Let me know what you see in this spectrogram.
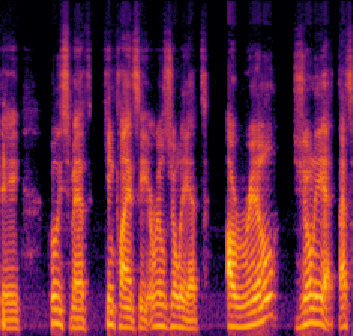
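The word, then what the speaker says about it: Aurèle Joliat: You get Howie Moran's Hop Day, Hooley Smith, King Clancy, Ariel Joliet.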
